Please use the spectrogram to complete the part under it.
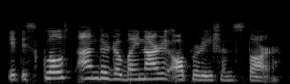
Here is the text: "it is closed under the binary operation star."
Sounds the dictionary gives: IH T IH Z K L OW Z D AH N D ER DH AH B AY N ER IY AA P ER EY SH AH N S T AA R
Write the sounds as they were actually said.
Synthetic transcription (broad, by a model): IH T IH S K L OW S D AH N D ER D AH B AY N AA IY AA P ER EY SH AH N S T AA R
